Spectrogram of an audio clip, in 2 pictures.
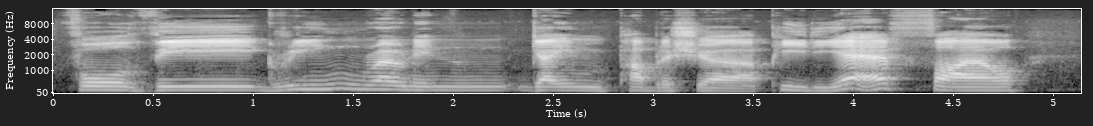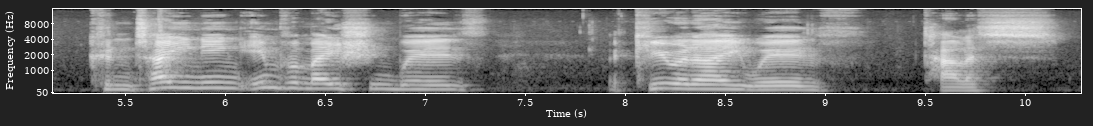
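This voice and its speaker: A man with a fairly high, sharp, animated voice speaks slowly as host and game master recapping a tabletop role-play story. The recap is casual, playful, jokey and hammy, aimed at a video audience.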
